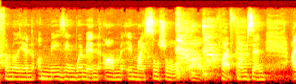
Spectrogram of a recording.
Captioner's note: attendee coughing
